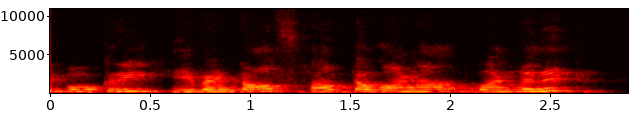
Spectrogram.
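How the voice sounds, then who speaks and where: With a Keralan accent, the speech moves at a fairly slow pace. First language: Malayalam. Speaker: public speaking trainer. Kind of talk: training lecture.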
